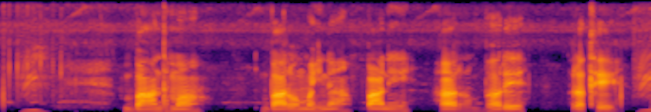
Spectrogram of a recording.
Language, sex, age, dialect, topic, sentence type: Chhattisgarhi, male, 31-35, Northern/Bhandar, agriculture, statement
